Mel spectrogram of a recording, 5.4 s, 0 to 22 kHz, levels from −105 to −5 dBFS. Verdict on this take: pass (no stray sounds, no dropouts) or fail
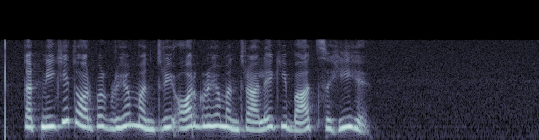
pass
